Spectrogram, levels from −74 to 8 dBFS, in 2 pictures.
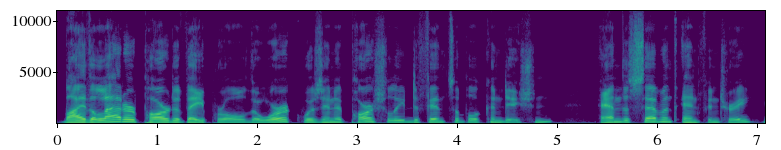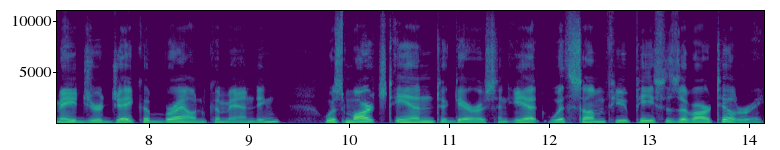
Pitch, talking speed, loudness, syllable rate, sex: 135 Hz, 145 wpm, -19 LUFS, 4.4 syllables/s, male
